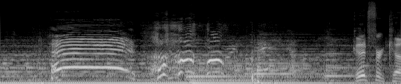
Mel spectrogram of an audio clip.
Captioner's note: laughs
